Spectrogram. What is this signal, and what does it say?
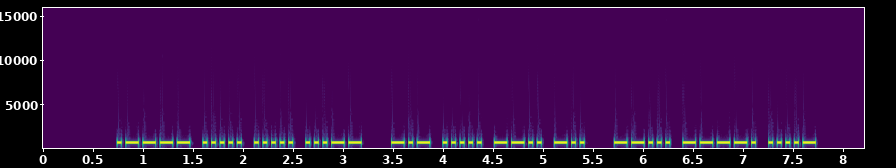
Morse code, heard as a keyed tone, about 28 wpm, 700 Hz. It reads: 1553 K5ZD 794
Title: Worked All Europe DX Contest - QTC Exchange - 28wpm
